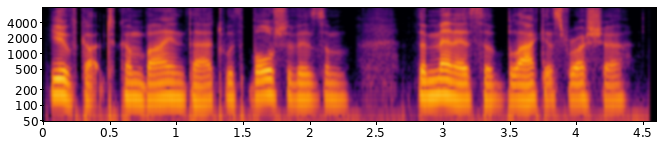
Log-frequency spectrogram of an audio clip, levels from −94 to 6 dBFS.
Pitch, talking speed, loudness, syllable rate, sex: 135 Hz, 155 wpm, -18 LUFS, 5.4 syllables/s, female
